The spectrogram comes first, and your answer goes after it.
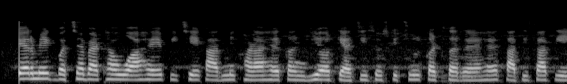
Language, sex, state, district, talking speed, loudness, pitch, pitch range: Hindi, female, Jharkhand, Sahebganj, 265 wpm, -21 LUFS, 215 Hz, 205-225 Hz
